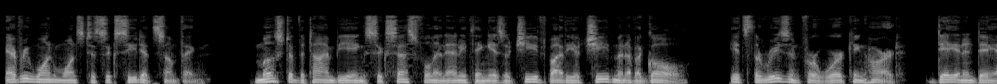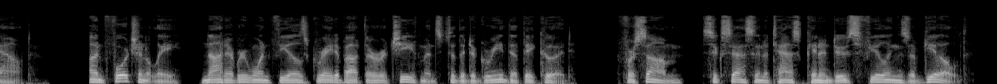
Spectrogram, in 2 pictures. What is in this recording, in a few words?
Male; Feeling Guilty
